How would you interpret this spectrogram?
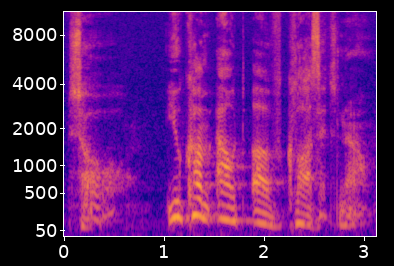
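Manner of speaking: a hint of an old Korean grandfather, slow; light imitation of an old grandfather. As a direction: slowly deliver the grandfather's deadpan line. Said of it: "And he goes".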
